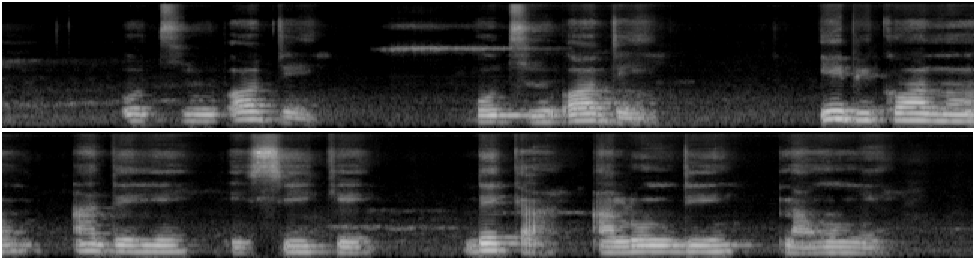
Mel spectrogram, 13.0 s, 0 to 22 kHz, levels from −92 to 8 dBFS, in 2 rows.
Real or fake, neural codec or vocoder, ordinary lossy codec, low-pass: fake; autoencoder, 48 kHz, 128 numbers a frame, DAC-VAE, trained on Japanese speech; none; none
